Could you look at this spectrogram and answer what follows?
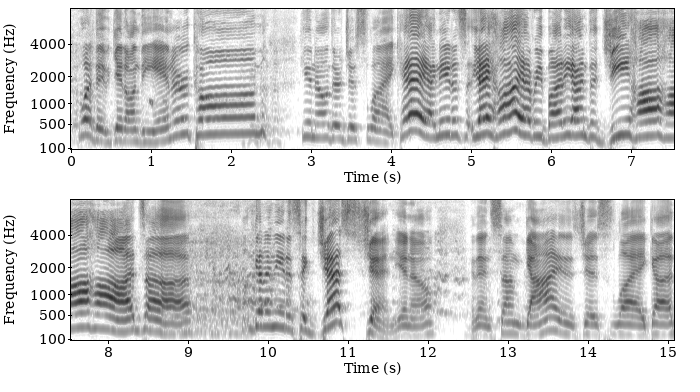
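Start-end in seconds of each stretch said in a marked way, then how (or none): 4.1-11.6 mock improv host.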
